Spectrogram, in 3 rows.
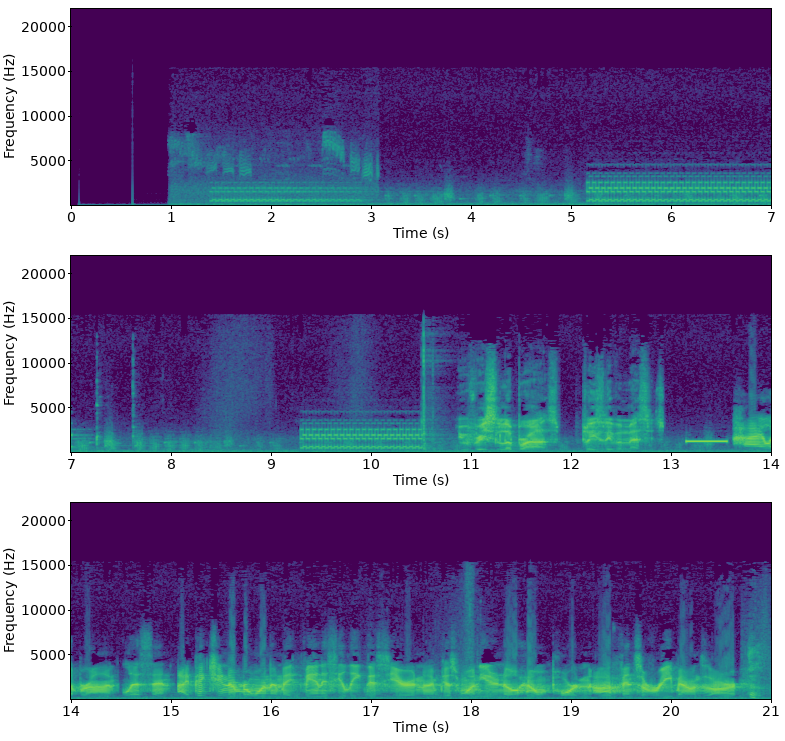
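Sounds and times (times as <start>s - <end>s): telephone ringing: 1.4s - 3.1s, 5.2s - 7.2s, 9.3s - 10.8s.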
